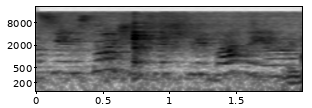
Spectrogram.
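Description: Dishes and cutlery clinking, with a few sharp clicks and faint voices in the background.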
